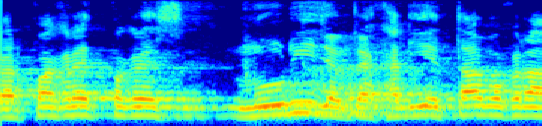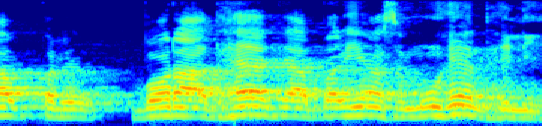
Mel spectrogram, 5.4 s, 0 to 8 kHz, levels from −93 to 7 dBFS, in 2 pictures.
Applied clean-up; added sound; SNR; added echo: none; none; none; none.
